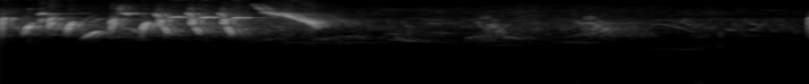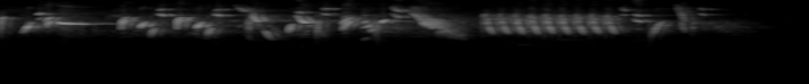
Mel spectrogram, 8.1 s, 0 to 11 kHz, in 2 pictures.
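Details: European goldfinch visiting a garden in Uddel, the Netherlands, on 10 April 2013: loud twittering phrases, a soft stretch, then renewed chirps and a fast buzzy trill.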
